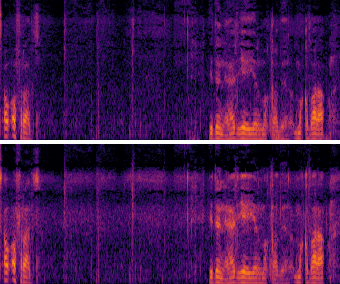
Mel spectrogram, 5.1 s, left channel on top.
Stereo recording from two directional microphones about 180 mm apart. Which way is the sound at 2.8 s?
30° left (ahead or behind).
